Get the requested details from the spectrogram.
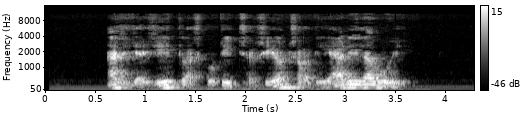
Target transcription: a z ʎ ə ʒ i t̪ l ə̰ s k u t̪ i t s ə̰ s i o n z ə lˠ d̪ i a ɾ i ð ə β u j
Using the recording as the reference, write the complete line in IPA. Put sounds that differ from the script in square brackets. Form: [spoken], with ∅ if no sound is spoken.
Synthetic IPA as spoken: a z ʎ ə ʒ i t̪ l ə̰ s k u t̪ i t s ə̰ s i o n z ə lˠ d̪ i a ɾ i ð ə β u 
